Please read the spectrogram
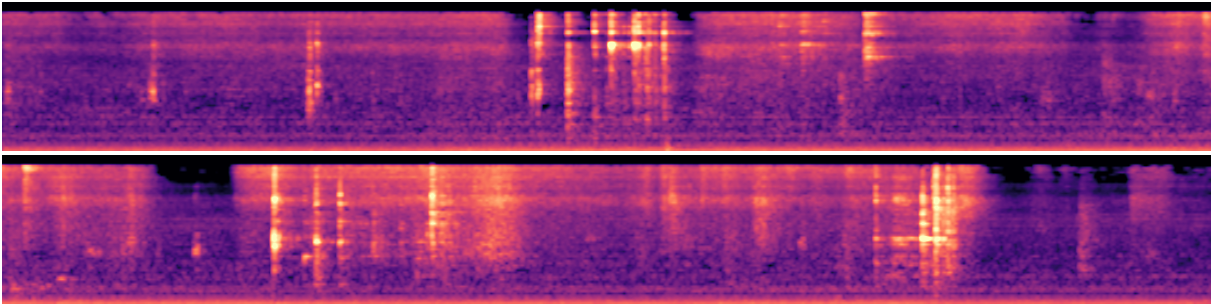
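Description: Scattered small plastic clicks and scrapes as the snap-together plastic case of a Sonoff Basic smart switch is pried open and its circuit board lifted out, over a steady low hum.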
